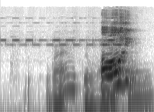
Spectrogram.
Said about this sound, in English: Oh, yeah, answer the phone first.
